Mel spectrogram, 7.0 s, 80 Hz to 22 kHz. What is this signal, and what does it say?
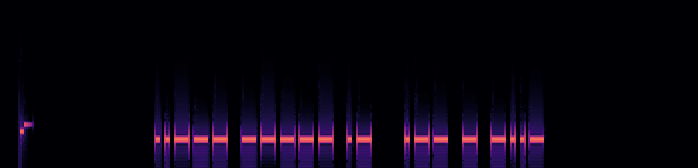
Morse code, heard as a keyed tone, about 25 wpm, 700 Hz. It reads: 20A WTX
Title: Field Day Exchanges Encore - 25wpm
